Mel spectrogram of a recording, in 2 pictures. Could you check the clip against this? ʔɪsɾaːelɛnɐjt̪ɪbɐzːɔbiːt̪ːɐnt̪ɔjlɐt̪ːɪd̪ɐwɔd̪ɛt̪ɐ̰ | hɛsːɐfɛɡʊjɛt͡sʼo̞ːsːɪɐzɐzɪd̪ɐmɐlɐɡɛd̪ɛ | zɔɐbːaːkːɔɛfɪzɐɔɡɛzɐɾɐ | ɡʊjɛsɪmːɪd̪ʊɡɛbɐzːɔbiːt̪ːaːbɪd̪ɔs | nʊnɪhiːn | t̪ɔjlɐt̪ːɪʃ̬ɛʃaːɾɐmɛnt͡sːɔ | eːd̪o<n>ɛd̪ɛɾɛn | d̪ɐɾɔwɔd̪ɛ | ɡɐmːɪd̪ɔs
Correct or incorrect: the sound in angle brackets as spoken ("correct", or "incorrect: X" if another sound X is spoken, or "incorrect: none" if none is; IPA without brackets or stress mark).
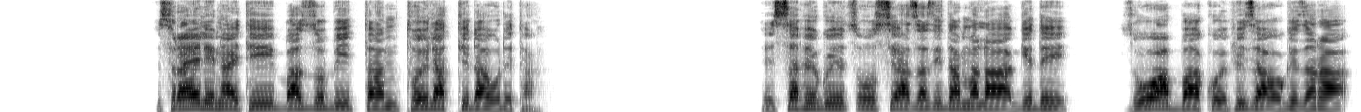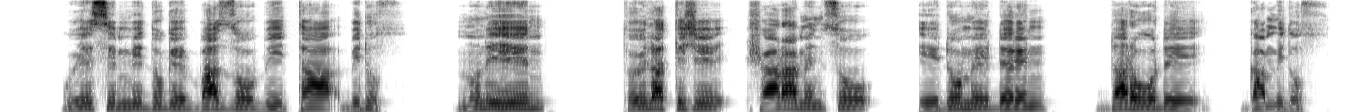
incorrect: m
